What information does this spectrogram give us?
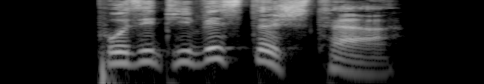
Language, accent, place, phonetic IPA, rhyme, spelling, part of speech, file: German, Germany, Berlin, [pozitiˈvɪstɪʃstɐ], -ɪstɪʃstɐ, positivistischster, adjective, De-positivistischster.ogg
- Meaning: inflection of positivistisch: 1. strong/mixed nominative masculine singular superlative degree 2. strong genitive/dative feminine singular superlative degree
